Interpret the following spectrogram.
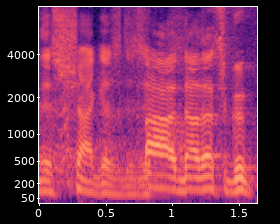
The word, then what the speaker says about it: Chagas: How are you spelling this Chagas disease? No, that's a good question. Yeah, how you spell it?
